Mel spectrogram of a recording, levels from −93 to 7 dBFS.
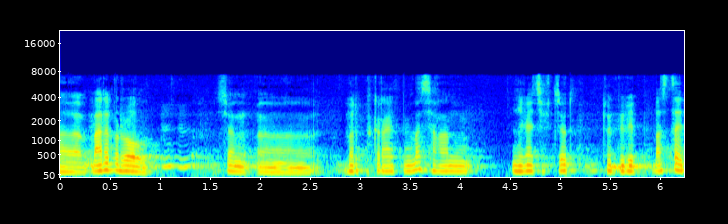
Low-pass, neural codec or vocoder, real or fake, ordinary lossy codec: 7.2 kHz; autoencoder, 48 kHz, 32 numbers a frame, DAC-VAE, trained on Japanese speech; fake; AAC, 32 kbps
